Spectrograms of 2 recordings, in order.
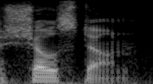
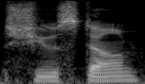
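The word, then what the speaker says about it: shewstone: When I wrote that, what I realized the engine oil was to me, I took it as being a showstone, or maybe it's shoestone because it's spelled S-H-E-W.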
